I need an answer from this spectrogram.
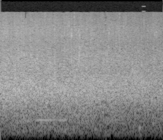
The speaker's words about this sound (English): Oh, if you're clapping, can you clap in a more convincing way than what you're doing?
